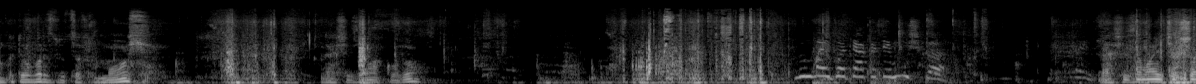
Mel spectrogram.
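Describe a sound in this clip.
Cabbage leaves rustle and squeak as a hand handles them in a plastic bin.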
